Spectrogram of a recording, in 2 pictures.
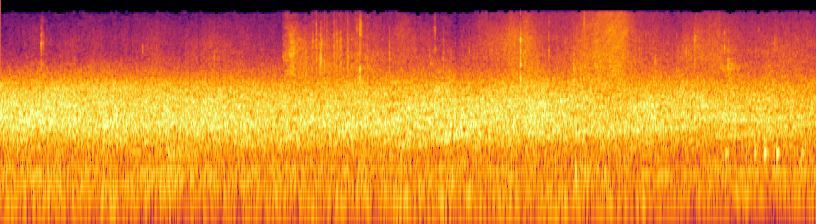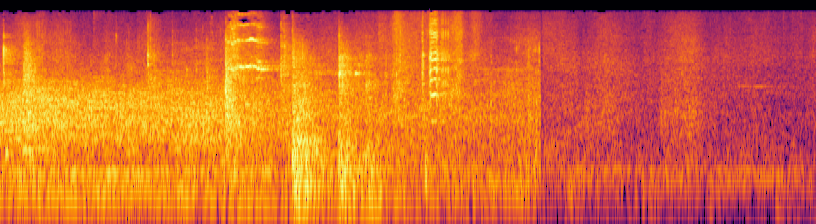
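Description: Steady outdoor noise that slowly fades, then a building's glass entrance door opening with a cluster of clicks and knocks about eight seconds in. About ten seconds in the sound drops sharply as the door shuts, leaving quiet indoor room tone.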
